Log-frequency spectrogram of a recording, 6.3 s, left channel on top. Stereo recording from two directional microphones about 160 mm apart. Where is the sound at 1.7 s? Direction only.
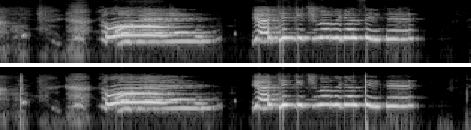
10° right (ahead or behind).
